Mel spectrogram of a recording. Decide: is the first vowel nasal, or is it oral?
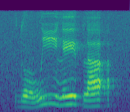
oral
